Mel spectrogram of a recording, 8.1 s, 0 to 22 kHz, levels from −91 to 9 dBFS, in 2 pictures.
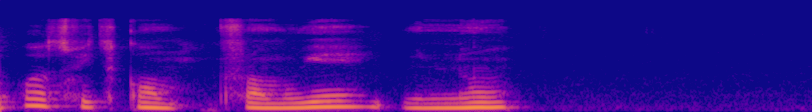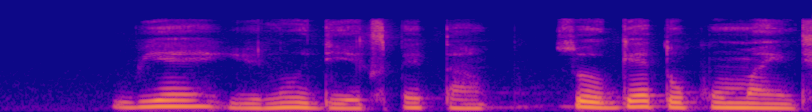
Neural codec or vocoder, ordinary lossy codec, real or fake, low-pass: none; none; real; 10.8 kHz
